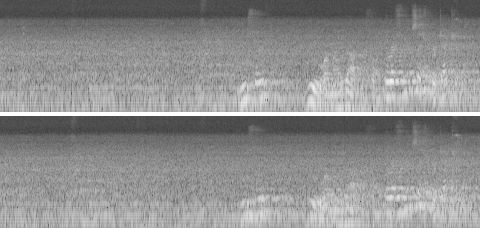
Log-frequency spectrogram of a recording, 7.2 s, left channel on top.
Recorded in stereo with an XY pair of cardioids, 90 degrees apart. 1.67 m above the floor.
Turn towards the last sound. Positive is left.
turn(degrees=55)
